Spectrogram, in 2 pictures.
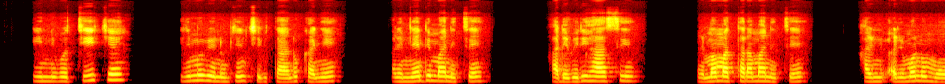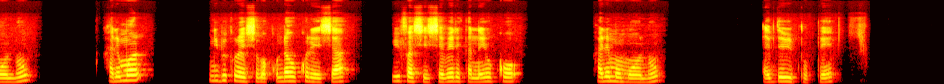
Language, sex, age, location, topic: Kinyarwanda, female, 25-35, Nyagatare, finance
